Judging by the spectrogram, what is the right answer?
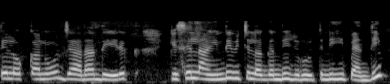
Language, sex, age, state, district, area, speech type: Punjabi, female, 18-30, Punjab, Fatehgarh Sahib, rural, spontaneous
